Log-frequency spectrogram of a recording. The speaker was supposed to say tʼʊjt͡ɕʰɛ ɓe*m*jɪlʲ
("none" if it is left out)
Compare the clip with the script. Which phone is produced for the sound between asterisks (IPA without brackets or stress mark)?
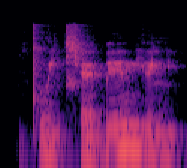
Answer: m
